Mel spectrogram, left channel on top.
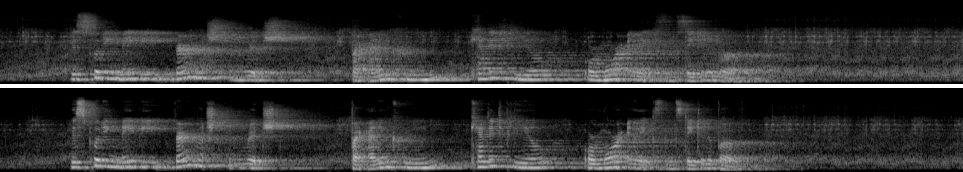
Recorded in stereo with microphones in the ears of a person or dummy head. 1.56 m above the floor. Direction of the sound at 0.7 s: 45° right (ahead or behind).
